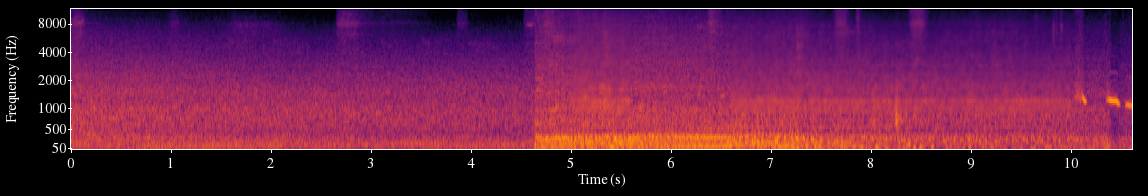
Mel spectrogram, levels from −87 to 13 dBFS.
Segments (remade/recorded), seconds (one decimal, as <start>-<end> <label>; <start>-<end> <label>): 0.0-5.0 recorded; 5.0-5.6 remade; 5.6-6.6 recorded; 6.6-10.0 remade; 10.0-10.6 recorded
